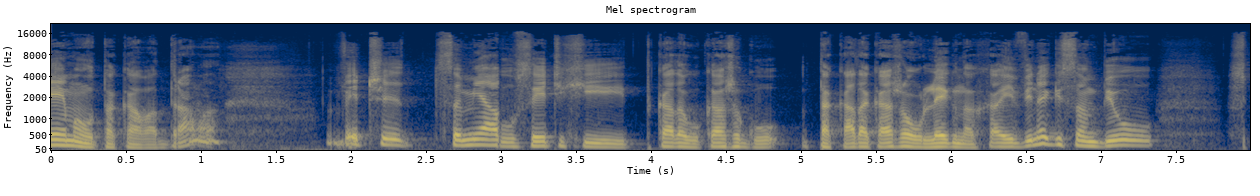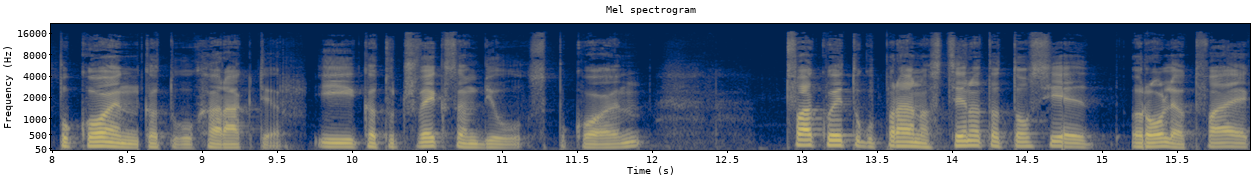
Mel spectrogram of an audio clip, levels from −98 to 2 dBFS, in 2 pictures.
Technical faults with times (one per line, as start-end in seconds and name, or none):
2.97-3.00 broken MP3 bit reservoir
8.56-8.58 broken MP3 bit reservoir
9.68 broken MP3 bit reservoir
14.72-14.75 broken MP3 bit reservoir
